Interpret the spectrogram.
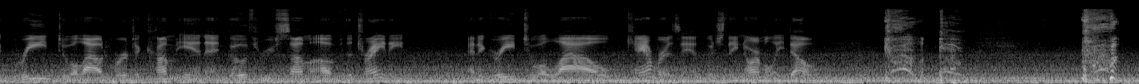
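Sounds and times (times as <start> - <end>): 
low rumble: 0.0 - 11.3
speech: 0.2 - 9.9
person coughing: 8.9 - 9.7, 10.8 - 11.3
throat clearing: 8.9 - 9.7, 10.8 - 11.3.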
